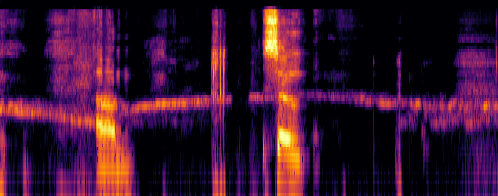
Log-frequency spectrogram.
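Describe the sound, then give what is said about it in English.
A steady wailing emergency-vehicle siren carries from a street in New York City, sustained throughout, while people speak in short bursts over it. “Can you hear the sirens?”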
